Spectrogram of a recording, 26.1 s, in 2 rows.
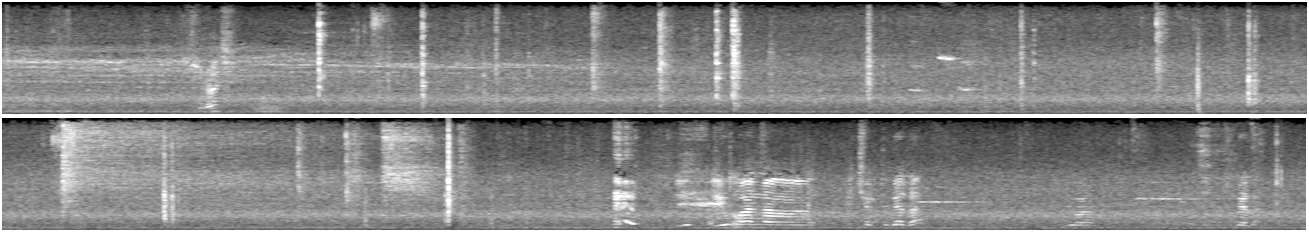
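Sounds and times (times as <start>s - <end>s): train carriage running noise: 0.0s - 26.0s.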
